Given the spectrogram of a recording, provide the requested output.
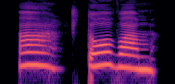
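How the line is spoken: Sickly voice. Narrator (Russian): болезненным голосом отозвался Булыга

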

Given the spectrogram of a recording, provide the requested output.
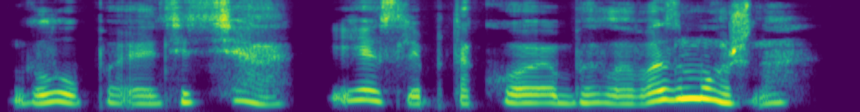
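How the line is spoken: Faint, tearful sick woman. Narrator (Russian): Чуть слышно произнесла больная, глаза ее наполнились слезами

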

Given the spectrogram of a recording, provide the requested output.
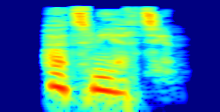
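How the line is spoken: Quiet answer. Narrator (Russian): тихо ответила она

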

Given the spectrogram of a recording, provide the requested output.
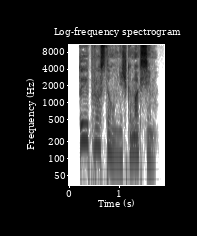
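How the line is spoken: Eerie purring female voice. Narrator (Russian): Промурлыкала темная субстанция, лишь издали напоминающая женщину

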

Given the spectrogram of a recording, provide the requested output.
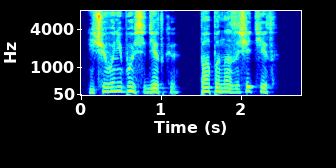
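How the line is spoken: Timid babbling mother. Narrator (Russian): Пролепетала мать

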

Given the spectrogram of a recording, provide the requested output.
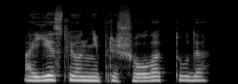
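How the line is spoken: Quiet question. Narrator (Russian): тихо спросила Ариана

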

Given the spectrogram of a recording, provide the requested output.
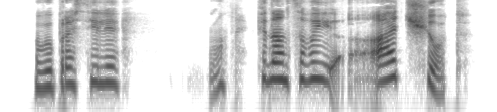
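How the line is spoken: Trembling voice. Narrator (Russian): дрожащим голосом произнесла Петти, директор экономического отдела

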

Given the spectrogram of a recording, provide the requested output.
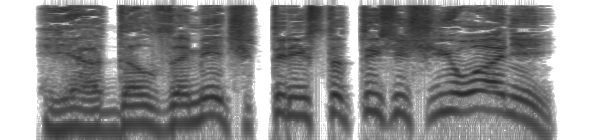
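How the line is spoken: Young man shouting. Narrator (Russian): кричал парень азиатской наружности

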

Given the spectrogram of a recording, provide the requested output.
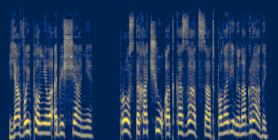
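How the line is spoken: Interrupting exclamation. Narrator (Russian): воскликнула, недослушав

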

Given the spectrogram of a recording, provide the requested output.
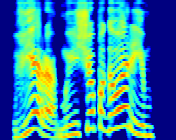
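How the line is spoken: Shout. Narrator (Russian): крикнул он

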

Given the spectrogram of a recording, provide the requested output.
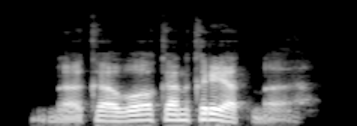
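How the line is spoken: Creaky old voice. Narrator (Russian): Проскрипел один из 10 старческим голосом

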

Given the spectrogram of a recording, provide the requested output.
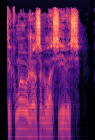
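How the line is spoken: Skeptical snort. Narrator (Russian): хмыкнул Спиранский

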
